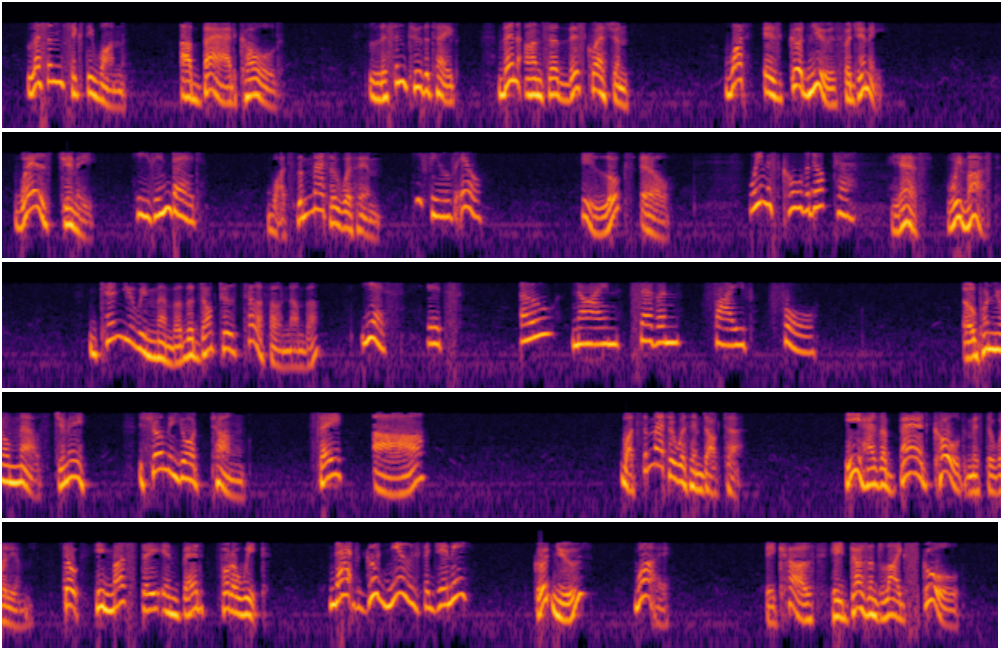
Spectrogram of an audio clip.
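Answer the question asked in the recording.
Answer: He must stay in bed for a week, so he can't go to school (he doesn't like school).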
